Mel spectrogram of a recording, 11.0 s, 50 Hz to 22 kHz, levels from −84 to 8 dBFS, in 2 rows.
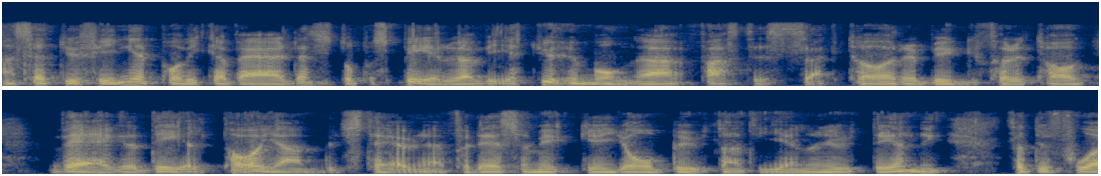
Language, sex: Swedish, male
